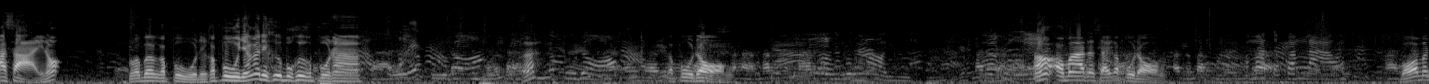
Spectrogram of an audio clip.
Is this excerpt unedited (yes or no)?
no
